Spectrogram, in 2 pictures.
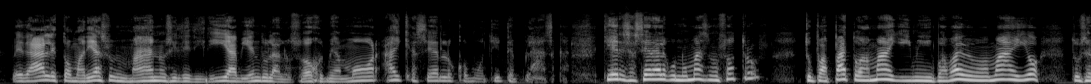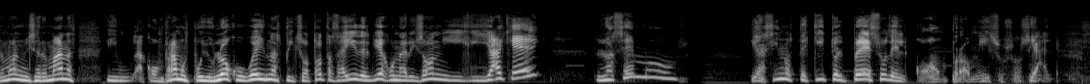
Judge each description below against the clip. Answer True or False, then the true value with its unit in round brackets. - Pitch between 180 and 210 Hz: True (190 Hz)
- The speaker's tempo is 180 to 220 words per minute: True (185 wpm)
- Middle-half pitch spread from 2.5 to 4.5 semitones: False (5.6 semitones)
